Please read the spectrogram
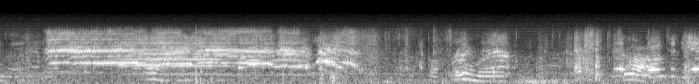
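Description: Young players' voices cheering: one long, high shout held for about three seconds from about half a second in, then shorter calls and chatter.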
